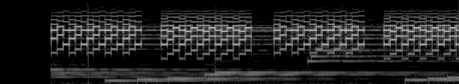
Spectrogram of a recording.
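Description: A phone ringtone rings loudly in four repeated bursts with short gaps between them, a bright electronic trill over a low synthetic melody, with no voices present.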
